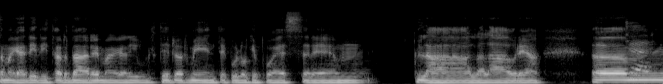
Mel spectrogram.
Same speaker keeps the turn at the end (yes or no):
yes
